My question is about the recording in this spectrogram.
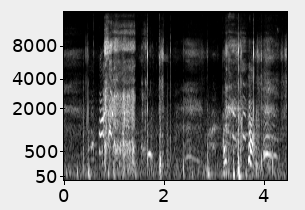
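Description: Kids laughing and making breathy, wordless vocal sounds, with a few short clicks and knocks. There is a breathy burst about a second in and voiced sounds near the end.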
